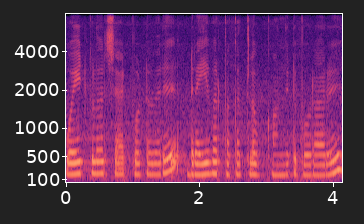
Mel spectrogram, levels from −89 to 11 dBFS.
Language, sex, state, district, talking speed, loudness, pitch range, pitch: Tamil, female, Tamil Nadu, Kanyakumari, 115 wpm, -17 LUFS, 180-205 Hz, 190 Hz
